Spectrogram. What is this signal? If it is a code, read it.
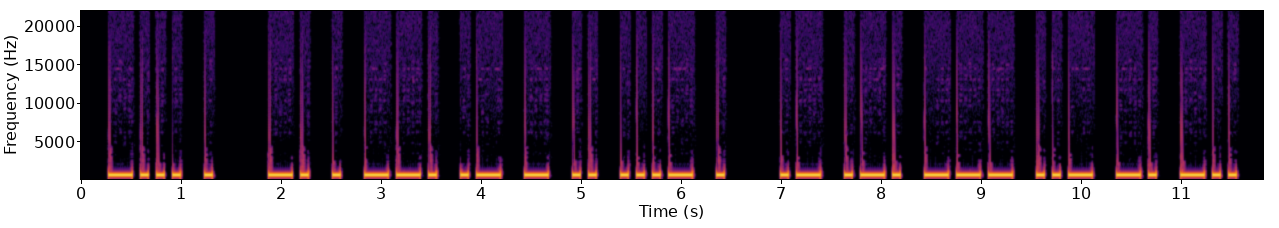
Morse code, heard as a keyed tone, about 16 wpm, 700 Hz. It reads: BE NEGATIVE AROUND
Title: Sentences from Top 1000 Words - Review Part 6 - 15wpm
